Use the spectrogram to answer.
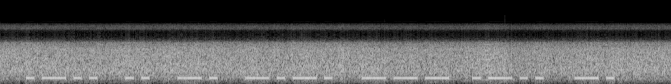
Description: Morse code, heard as a keyed tone, about 15 wpm, 310 Hz, with noise. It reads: LINCOLN
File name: sm7lcb / g4cch 23cm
